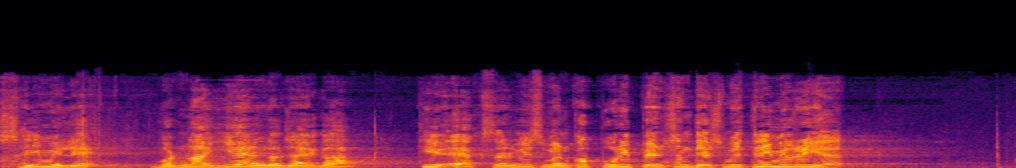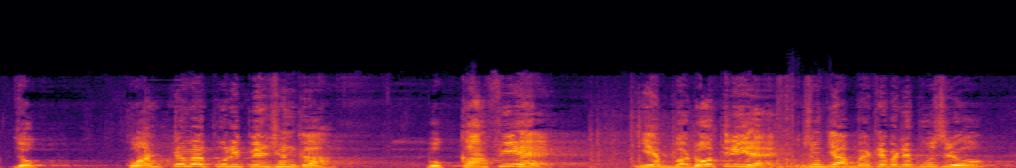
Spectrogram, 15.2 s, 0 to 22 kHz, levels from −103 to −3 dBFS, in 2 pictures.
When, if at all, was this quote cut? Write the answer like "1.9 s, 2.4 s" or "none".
13.6 s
